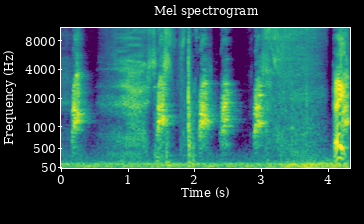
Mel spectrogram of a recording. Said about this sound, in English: Hey! Zip it. I don't want to hear any more barking from you. You understand me? No more!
